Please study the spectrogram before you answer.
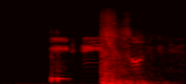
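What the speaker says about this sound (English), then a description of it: "Rifle fire. They are shooting at our infantry somewhere." Rifle fire in the Close Combat war game, a sudden sharp crack followed by a short ringing decay after a brief electronic tone, moderately quiet and heard alone.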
